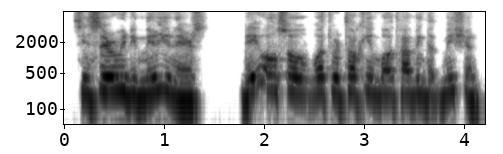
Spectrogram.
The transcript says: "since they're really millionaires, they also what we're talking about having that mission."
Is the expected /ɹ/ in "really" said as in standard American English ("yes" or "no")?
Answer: no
